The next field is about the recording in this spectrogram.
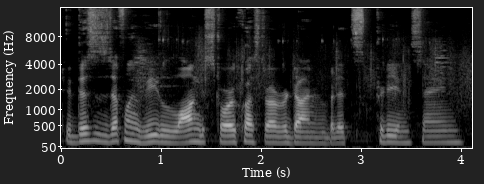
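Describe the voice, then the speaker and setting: Fast, excited young gaming host man. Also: medium pitch, slight background noise. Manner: excited, loud, slangy. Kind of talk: casual gameplay commentary.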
